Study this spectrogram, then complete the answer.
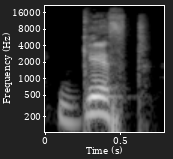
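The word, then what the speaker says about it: guest: अब गेस्ट में देखो यू क्या है, साइलेंट है, गेस्ट नहीं बोलते, गेस्ट, गेस्ट, यानी यू क्या है, साइलेंट है, GEST, गेस्ट, गेस्ट आए हैं, अतिथि आए हैं।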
